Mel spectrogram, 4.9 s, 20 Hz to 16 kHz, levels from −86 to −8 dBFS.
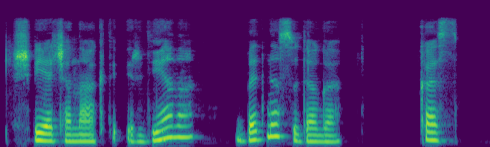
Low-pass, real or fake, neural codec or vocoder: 9.9 kHz; real; none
